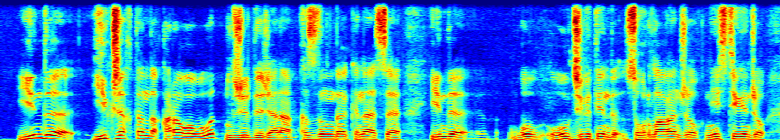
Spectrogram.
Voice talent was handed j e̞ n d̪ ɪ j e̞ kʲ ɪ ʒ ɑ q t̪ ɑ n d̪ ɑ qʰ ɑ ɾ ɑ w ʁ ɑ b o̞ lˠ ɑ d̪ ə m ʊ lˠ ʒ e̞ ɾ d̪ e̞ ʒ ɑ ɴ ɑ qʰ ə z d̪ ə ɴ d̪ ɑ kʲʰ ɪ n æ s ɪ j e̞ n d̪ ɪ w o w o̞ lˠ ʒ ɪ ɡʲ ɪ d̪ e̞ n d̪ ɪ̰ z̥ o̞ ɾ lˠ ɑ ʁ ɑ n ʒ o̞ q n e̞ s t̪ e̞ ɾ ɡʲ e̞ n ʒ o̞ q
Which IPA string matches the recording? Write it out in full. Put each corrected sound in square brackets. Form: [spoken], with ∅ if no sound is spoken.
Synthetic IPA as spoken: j e̞ n d̪ ɪ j e̞ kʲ ɪ ʒ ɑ q t̪ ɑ n d̪ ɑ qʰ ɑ ɾ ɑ w ʁ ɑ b o̞ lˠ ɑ d̪ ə [b] ʊ lˠ ʒ e̞ ɾ d̪ e̞ ʒ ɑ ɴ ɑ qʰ ə z d̪ ə ɴ d̪ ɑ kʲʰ ɪ n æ s ɪ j e̞ n d̪ ɪ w o w o̞ lˠ ʒ ɪ ɡʲ ɪ [t̪] e̞ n d̪ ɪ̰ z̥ o̞ ɾ lˠ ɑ ʁ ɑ n ʒ o̞ q n e̞ s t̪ e̞ [∅] ɡʲ e̞ n ʒ o̞ q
